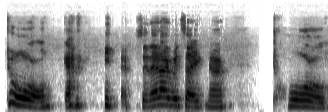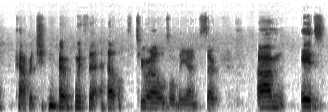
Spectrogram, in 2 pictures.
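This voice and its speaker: A woman's voice: mid-range voice, rough recording. A woman with an Estuary English accent from England giving an online linguistics lecture in a chatty, self-deprecating way, with many fillers. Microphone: video call.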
